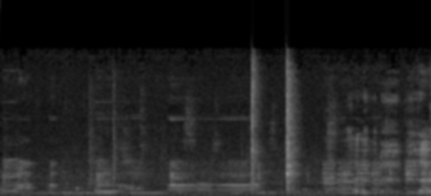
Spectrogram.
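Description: Baby's electronic musical activity table playing a tinny electronic melody of short notes and held tones, with two sharp knocks past the middle.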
